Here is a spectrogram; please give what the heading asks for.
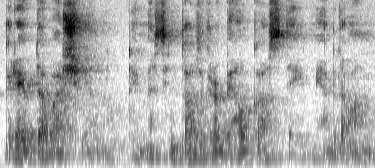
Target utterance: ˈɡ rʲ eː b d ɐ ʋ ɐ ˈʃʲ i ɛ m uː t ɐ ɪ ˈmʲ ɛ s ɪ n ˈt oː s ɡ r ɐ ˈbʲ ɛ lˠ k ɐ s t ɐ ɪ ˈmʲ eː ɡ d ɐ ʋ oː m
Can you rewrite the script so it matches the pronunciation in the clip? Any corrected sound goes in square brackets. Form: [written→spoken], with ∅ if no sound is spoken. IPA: ˈɡ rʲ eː b d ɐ ʋ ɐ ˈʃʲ i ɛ [m→n] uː t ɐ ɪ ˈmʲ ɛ s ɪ n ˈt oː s ɡ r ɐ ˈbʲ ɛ lˠ k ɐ s t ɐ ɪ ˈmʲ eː ɡ d ɐ ʋ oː m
